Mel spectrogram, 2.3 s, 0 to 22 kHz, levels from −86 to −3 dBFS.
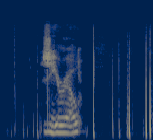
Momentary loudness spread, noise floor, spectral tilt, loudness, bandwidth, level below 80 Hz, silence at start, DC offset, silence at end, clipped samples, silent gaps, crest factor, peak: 15 LU; -61 dBFS; -3 dB/octave; -36 LUFS; 12 kHz; -78 dBFS; 0.65 s; under 0.1%; 0.35 s; under 0.1%; none; 24 dB; -14 dBFS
